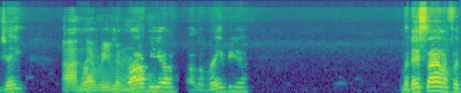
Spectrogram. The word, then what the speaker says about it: LaRavia: Jake Laravia. Who? Jake Laavia. His last name spelled L A R A V I A. I guess that's how you pronounce your name. Jake I never even laravia, but they sign him for two year 12 million.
